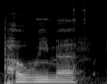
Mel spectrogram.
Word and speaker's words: poema: So that is how you pronounce it. It is poema.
